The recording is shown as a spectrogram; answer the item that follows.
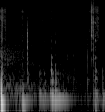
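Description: Handling knocks picked up close by a lectern microphone: one loud low thump at the start, then a few softer knocks and a sharp click near the end.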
